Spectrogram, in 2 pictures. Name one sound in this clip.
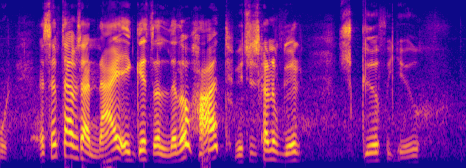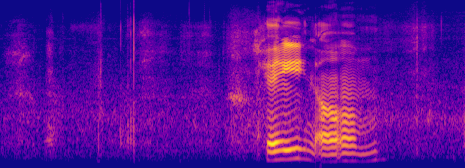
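A boy talks animatedly close to the microphone.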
